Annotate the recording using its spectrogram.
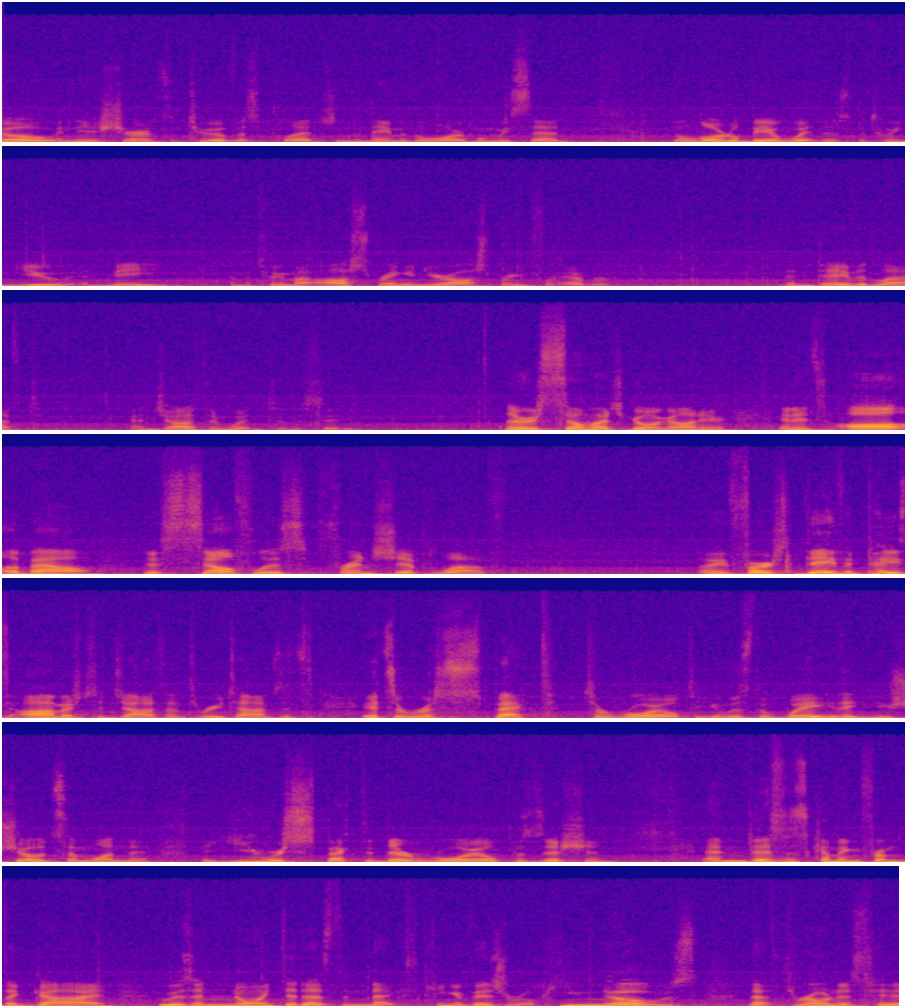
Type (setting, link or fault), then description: setting, large echoing room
